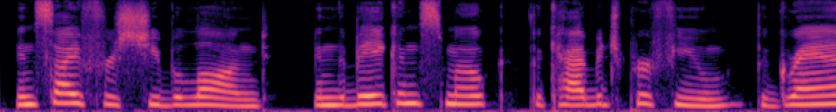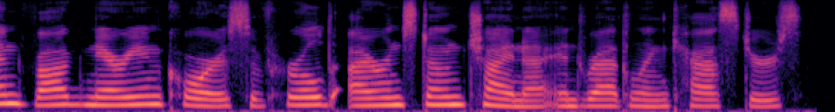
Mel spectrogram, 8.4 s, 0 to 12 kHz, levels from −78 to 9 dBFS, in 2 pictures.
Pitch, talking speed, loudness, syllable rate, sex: 225 Hz, 150 wpm, -17 LUFS, 5.4 syllables/s, female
